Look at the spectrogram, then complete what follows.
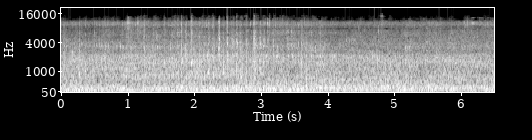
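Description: Steady, even din of a busy railway station concourse: indistinct crowd noise and movement, with no single voice standing out.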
